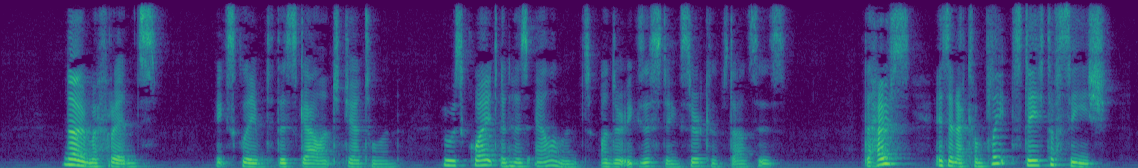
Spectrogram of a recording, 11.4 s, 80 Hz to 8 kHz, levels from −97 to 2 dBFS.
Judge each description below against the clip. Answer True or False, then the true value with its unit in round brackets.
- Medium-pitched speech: True (170 Hz)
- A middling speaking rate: False (130 wpm)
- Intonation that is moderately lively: False (6.0 semitones)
